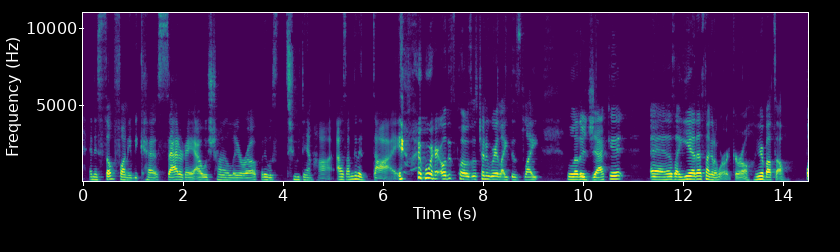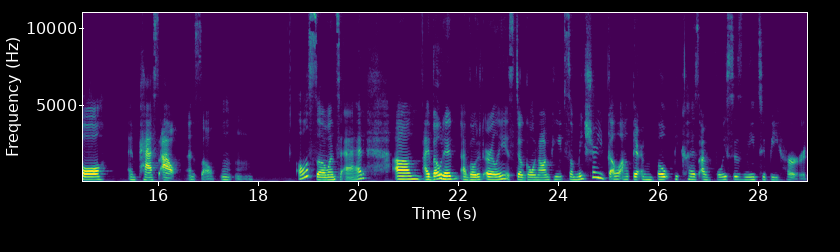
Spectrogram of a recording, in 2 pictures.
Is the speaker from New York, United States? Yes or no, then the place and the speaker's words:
yes; New York, United States; moved away as an adult; I am from New York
